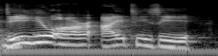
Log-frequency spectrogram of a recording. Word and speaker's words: Duritz: is DURITZ exclamation mark. What? John no, it was the other way around. It was exclamation mark DURITZ. Guess how you pronounce that? How? Duritz.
